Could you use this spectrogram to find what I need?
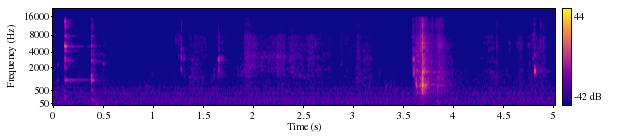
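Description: A woman chews and slurps food close by.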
